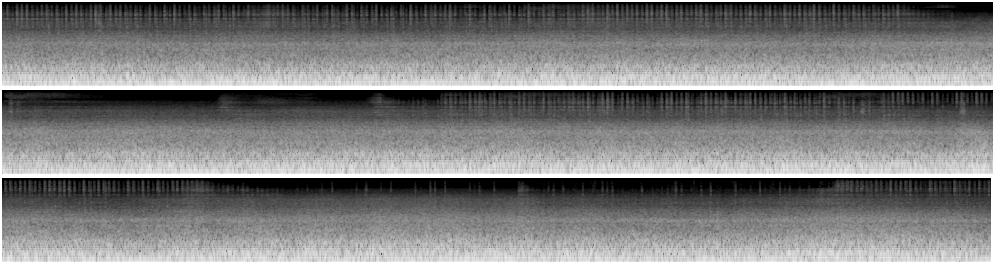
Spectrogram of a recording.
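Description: Steady low road and engine noise of a moving car, heard from inside the cabin.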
